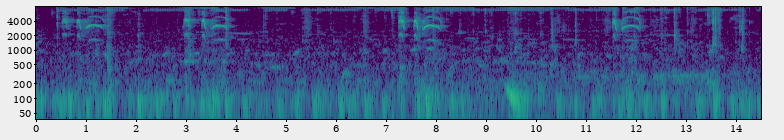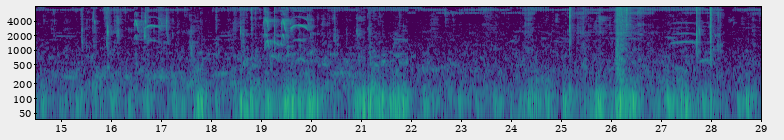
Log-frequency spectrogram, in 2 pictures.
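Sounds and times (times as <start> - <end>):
faint clicks: 27.4 - 29.0.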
